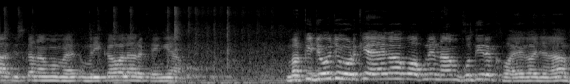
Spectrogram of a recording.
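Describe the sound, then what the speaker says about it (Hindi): Pet pigeons coo softly in a loft while someone talks over them almost the whole time. "तो इसी तरीके से है भाई ये कबूतर"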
